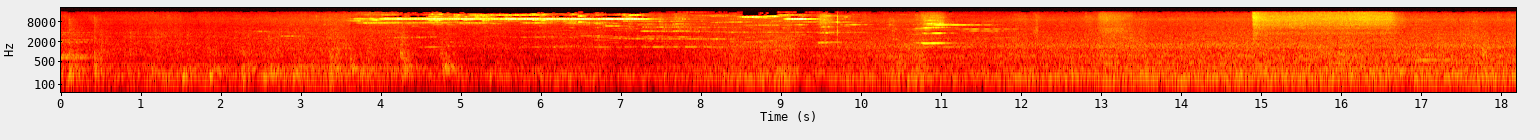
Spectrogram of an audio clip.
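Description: JR Kyushu 811 series electric train pulling in and braking to a stop, high thin brake squeals over a low rumble that die away about ten seconds in. A short hiss of air follows about fifteen seconds in as it stands at the platform.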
